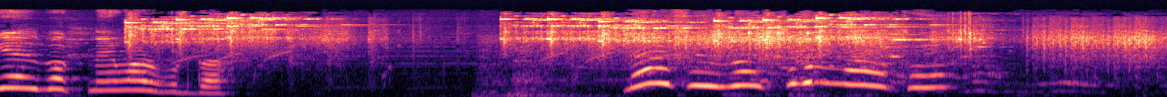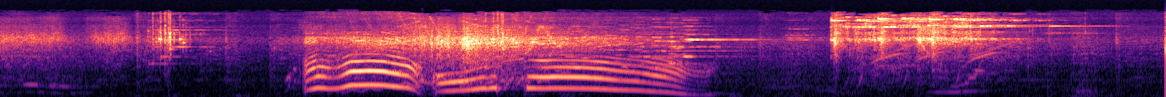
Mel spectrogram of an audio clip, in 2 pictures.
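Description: Cartoonish game sound effects play in short bursts.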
